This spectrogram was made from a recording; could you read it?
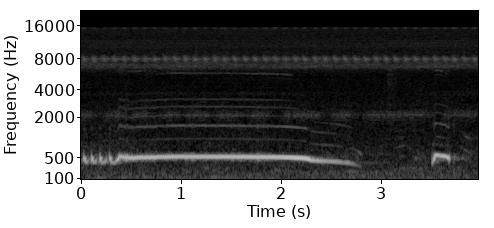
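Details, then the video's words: Barbary dove of the pelung style, recorded as a lure for doves learning to call: the tail of a rolling trill merges into one long, smooth, level note lasting about two seconds that sags downward, then a brief yelp. "PANCINGAN MASTERAN BURUNG PUTER"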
